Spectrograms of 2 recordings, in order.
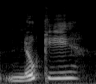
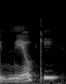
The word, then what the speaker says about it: gnocchi: gnocchi, I believe that's how it's pronounced, or possibly gnocchi, Thursday achievement in Nero. – I would have gone with gnocchi. – Gnocchi. – Kind of like bocce ball.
